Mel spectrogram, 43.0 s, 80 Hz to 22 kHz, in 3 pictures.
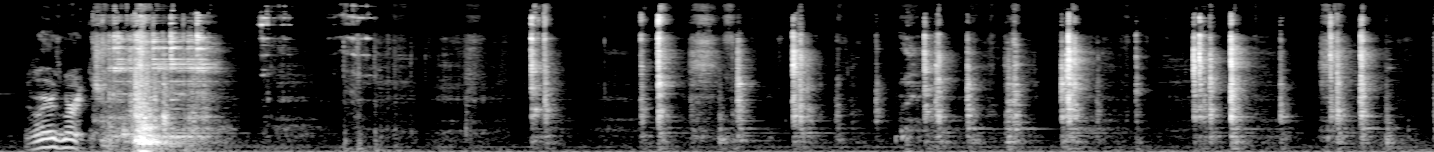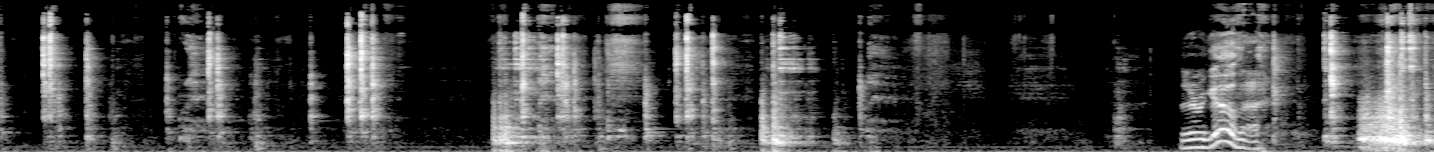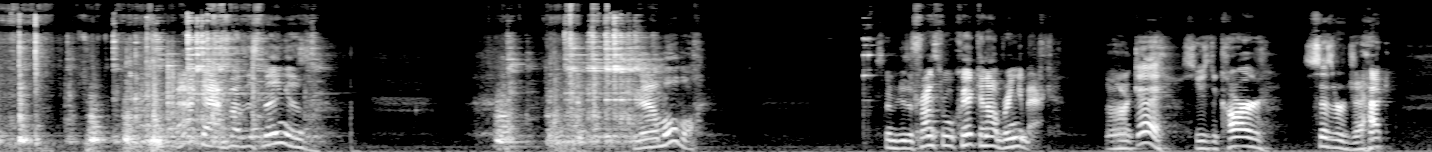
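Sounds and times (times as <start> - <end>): metal clatter: 1.0 - 4.1, 6.5 - 18.5, 19.2 - 23.7, 26.6 - 32.1, 33.5 - 35.4.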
